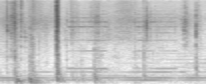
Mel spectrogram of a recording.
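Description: A few sharp clicks and knocks of a Volkswagen's driver door being unlatched and pushed open as someone climbs out of the seat, over a steady music underscore.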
